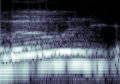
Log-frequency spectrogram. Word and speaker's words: mxxn: you guys yeah definitely so moon it's spelled mxxn it's kind of a playoff if you say it fast mixing we want people to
